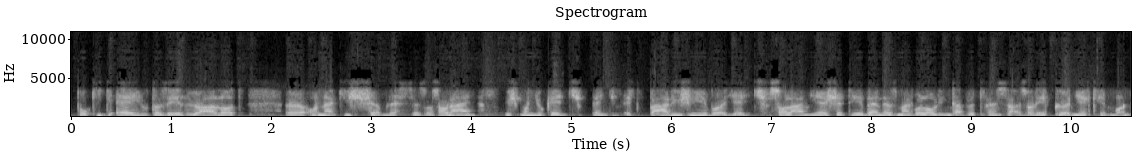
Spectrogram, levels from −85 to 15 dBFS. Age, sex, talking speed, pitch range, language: 60-79, male, 165 wpm, 120-160 Hz, Hungarian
